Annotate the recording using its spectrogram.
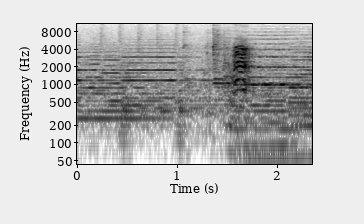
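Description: Background music with a steady melody; about one and a half seconds in, a common hill myna gives one short, loud, wavering call.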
